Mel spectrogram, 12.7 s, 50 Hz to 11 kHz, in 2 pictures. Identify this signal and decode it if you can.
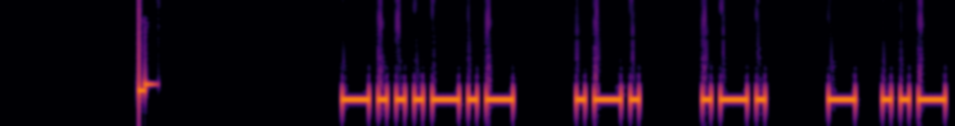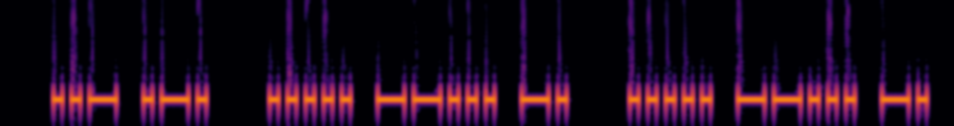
Morse code, heard as a keyed tone, about 20 wpm, 650 Hz. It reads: <BK> R R TU UR 57N 57N
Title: POTA QSO Practice - 20wpm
